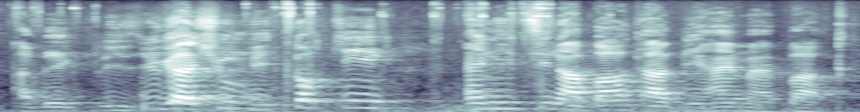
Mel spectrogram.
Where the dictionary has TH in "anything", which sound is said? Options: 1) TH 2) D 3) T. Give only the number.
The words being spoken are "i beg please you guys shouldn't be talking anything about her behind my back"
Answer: 3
